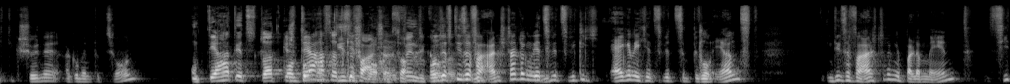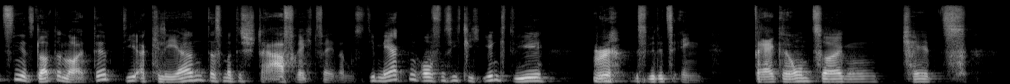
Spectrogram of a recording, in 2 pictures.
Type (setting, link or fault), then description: setting, live audience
